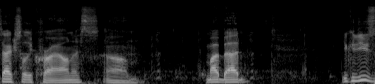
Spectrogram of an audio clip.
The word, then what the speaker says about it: Cryonis: So, you can actually use Cryonis. I've noticed I've said it Crynosis. Okay. Bye-bye. Bye-bye. I've noticed I've said it Crynosis like a bunch of times. It's actually Cryonis.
